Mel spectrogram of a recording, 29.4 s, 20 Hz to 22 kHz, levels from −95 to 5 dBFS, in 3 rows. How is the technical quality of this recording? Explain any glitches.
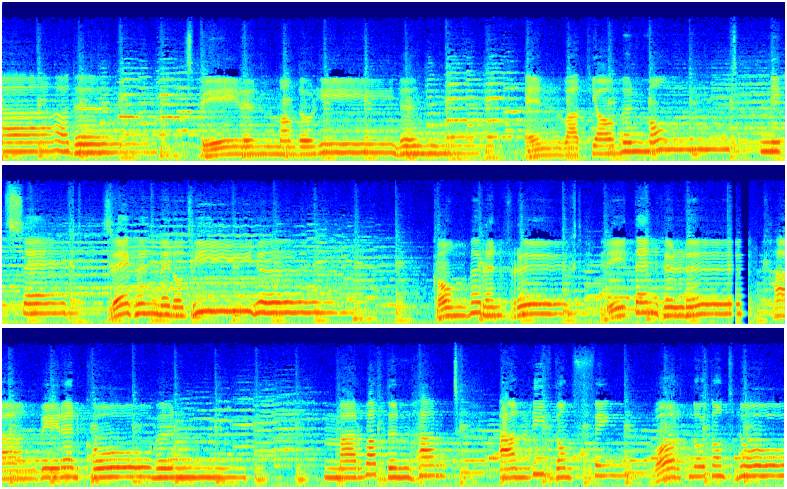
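The recording has three network-related glitches, two close together near 19 s and one near the end.

From 18.87 to 18.97 s there is a short stall from a late packet. A packet missed its playout time, so the receiver stretched the preceding sound by 80 ms until it arrived, then resumed. Nothing is lost, but the sound is held too long, with a brief buzz or dip, and delay grows by 80 ms.

From 19.01 to 19.24 s comes a call audio freeze. The last sound is extended for 210 ms as a fading buzz or hiss, without dropping to silence, before the audio resumes where it stopped. The likely cause is delayed packets draining the jitter buffer. No audio is missing, but 210 ms of delay is inserted.

From 27.78 to 28.43 s there is a jitter buffer speed-up. With surplus audio buffered, the receiver trimmed short pitch-period segments repeatedly, removing about 50 ms in total. 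Playback runs at 107% speed with pitch unchanged, so this stretch sounds noticeably hurried.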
